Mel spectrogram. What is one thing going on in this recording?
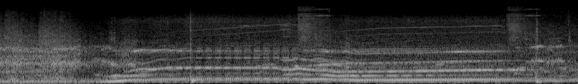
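A car engine roars and rises in pitch as it speeds up.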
